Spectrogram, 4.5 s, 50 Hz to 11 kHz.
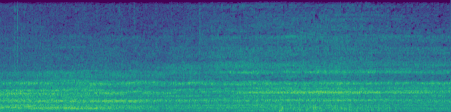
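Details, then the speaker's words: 2010–2013 Frigidaire window air conditioner with a Toshiba compressor and Welling fan motor, left outdoors at least 3 years, at startup: harsh, steady high-pitched squeal and whine over the airflow from horribly worn fan motor bearings. "There are actually still Frigidaire units in my neighborhood that run with horrible bearings just like this. Dang, this thing sounds like a Sharp."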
